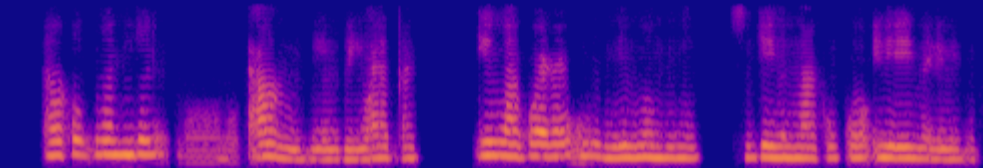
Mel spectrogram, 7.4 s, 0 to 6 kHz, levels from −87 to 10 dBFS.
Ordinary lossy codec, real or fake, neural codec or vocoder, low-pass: none; fake; codec, 16 kHz, 0.5 kbps, FreqCodec, smaller model; 5.4 kHz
